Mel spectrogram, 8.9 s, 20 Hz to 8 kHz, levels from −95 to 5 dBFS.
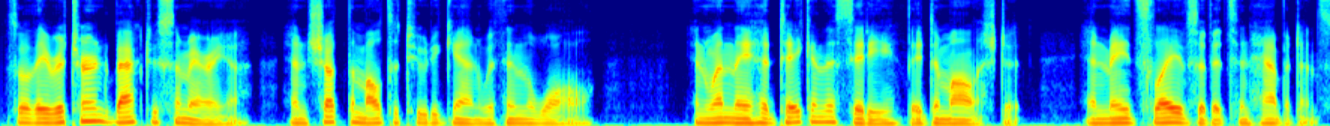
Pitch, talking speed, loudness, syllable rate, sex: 105 Hz, 205 wpm, -20 LUFS, 6.3 syllables/s, male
